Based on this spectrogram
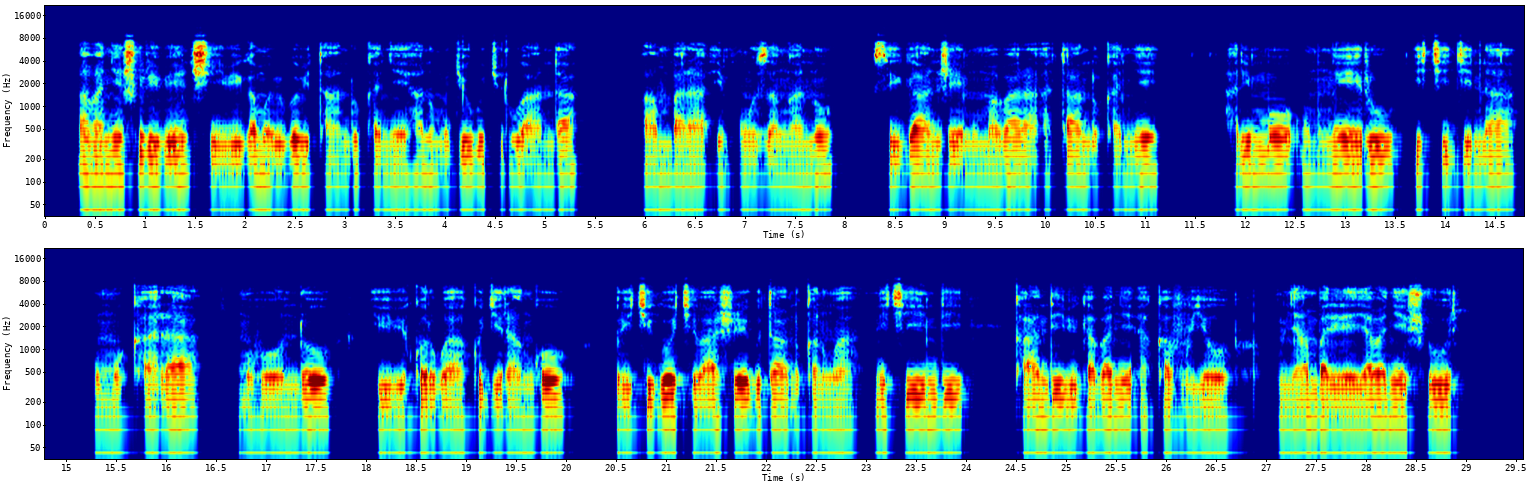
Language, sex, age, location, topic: Kinyarwanda, male, 25-35, Kigali, education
